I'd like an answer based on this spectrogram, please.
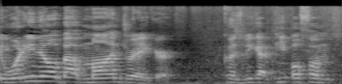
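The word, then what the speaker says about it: Mondraker: know nothing about it I thought it was moon Drakkar yeah no is it just one way they were pronounced that was mondragor yeah that's what I heard ok yeah picked up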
